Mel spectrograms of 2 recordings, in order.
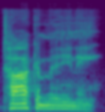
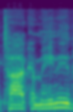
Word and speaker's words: Takamine: It's like Takamine. Nobody's going to say Takamine. They're going to say Takamin. It looks like Takamine.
